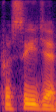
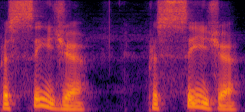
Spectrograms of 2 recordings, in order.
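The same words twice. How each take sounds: First: "procedure" said flat with even syllables; "procedure" run through evenly, middle not stressed; flattened, no stress. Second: "procedure" with SEE stressed and drawn out; "procedure" modelled clearly, weight on the second syllable. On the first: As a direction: say "procedure" without punching any syllable. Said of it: "Flatten, like procedure". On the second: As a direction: lean on the middle of "procedure": pro-SEE-juh. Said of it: "I need to stress the second syllable". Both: Shown as a demonstration.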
